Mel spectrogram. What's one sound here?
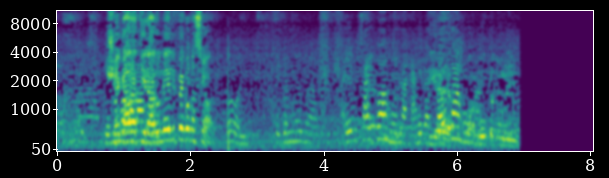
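A middle-aged woman speaks emotionally and tearfully into a microphone up close.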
